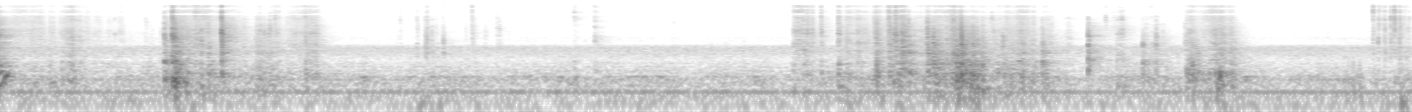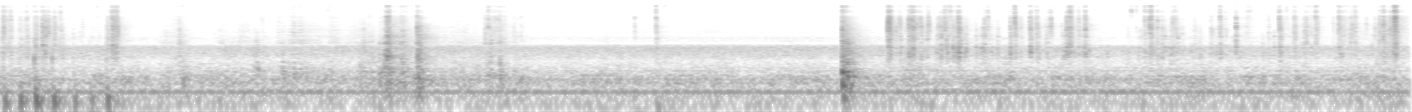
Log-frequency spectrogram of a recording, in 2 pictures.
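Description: Kitchen handling sounds in several bursts: aluminium foil crinkling and a metal spoon tapping and scraping as cherry pie filling is spooned onto crescent roll dough and the dough is rolled up. A steady low hum runs underneath.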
